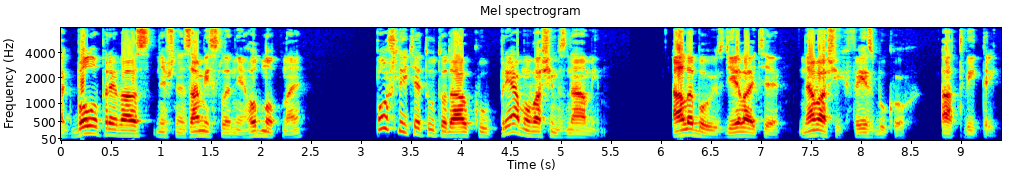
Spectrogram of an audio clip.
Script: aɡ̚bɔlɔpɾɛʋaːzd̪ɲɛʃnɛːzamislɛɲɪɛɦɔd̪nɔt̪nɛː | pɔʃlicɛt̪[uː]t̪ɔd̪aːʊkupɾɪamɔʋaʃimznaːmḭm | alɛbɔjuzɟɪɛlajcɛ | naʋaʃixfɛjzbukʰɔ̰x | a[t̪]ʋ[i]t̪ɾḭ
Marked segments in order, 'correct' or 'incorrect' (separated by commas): correct, correct, correct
